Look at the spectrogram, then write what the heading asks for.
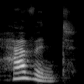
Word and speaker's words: haven't: I haven't been working. Now, when you're saying that, make sure that you're pronouncing that T at the end, because if you don't,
